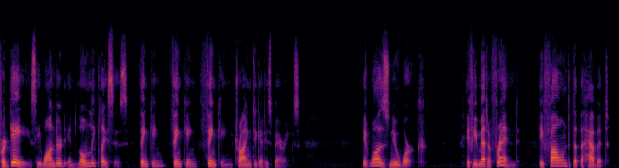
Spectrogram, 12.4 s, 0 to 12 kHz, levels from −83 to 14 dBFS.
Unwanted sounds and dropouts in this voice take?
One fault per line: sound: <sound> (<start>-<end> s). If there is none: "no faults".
no faults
